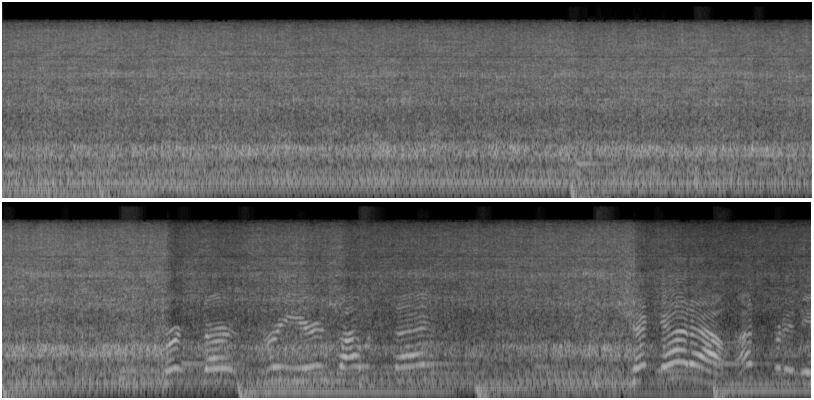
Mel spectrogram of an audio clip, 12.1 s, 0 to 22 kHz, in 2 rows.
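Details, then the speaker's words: 1978 John Deere 208 lawn tractor, single-cylinder, first start after 3 years idle, old head gasket still fitted, no muffler, carburettor not cleaned: loud raw single thumping evenly at steady idle, no puffing or hissing; runs healthy. "as you guys saw i started it up must have had fuel on it it took right out it didn't take right off but i mean it it took off not long after didn't sound like the head gasket was blowing sounded really good"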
